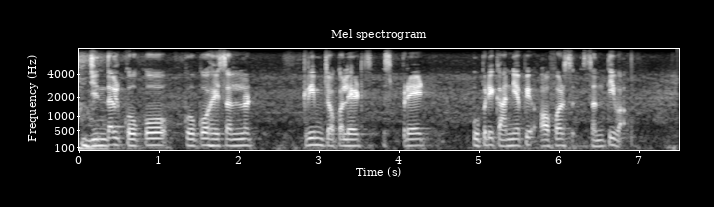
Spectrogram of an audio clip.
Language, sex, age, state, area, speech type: Sanskrit, male, 30-45, Madhya Pradesh, urban, read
